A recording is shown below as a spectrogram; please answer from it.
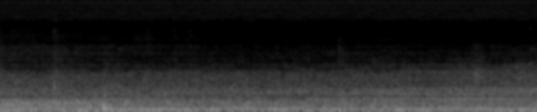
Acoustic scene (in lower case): residential area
